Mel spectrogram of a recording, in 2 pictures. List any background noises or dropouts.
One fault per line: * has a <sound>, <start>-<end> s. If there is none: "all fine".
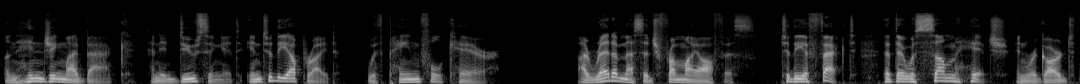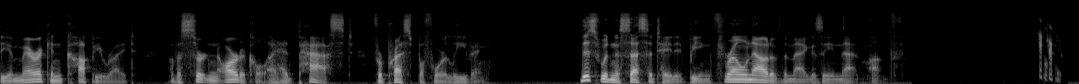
* has a chirp, 21.2-21.5 s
